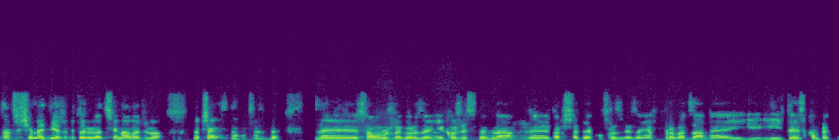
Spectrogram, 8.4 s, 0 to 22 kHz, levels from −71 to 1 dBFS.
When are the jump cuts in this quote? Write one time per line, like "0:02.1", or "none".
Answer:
none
